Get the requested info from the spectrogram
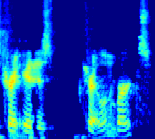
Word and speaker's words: Treylon Burks: Does he rhyme with Schmalen Kirks? – Yes. Yeah. It is Treylon Burks.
